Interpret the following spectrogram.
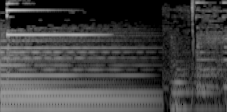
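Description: Short musical jingle of a TV programme's logo ident: a held, ringing chord that fades away and ends about a second and a half in.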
